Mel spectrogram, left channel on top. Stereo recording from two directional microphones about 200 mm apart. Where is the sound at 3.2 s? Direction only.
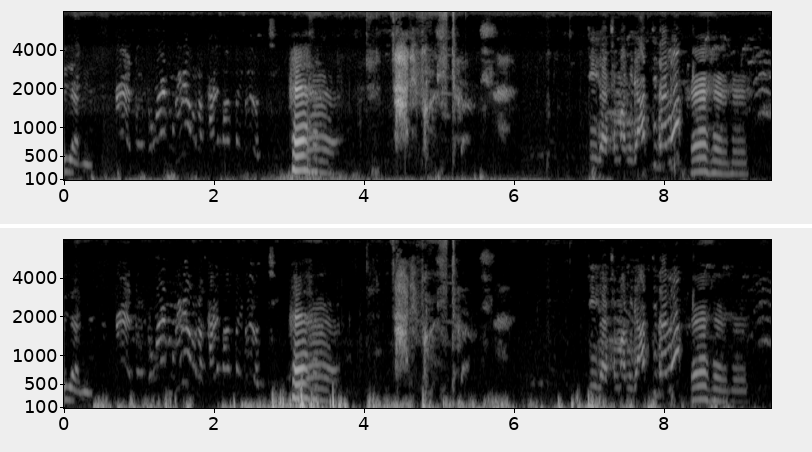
40° left (ahead or behind).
